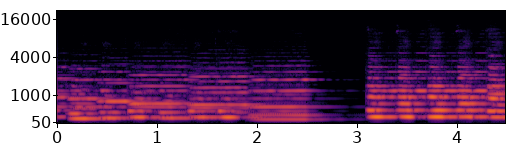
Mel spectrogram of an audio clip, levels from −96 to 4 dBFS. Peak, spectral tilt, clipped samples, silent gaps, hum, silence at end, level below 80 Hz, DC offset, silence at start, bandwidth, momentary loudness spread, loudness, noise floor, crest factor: -20 dBFS; -8 dB/octave; under 0.1%; none; none; 0 s; under -90 dBFS; under 0.1%; 0 s; 10 kHz; 11 LU; -36 LUFS; -64 dBFS; 16 dB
